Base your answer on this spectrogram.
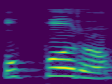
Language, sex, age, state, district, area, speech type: Odia, female, 18-30, Odisha, Balasore, rural, read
